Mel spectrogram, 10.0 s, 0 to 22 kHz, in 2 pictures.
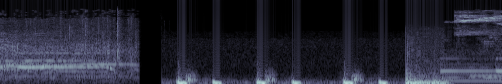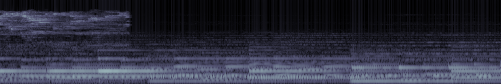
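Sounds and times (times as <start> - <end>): heartbeat thumps: 1.6 - 4.4.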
